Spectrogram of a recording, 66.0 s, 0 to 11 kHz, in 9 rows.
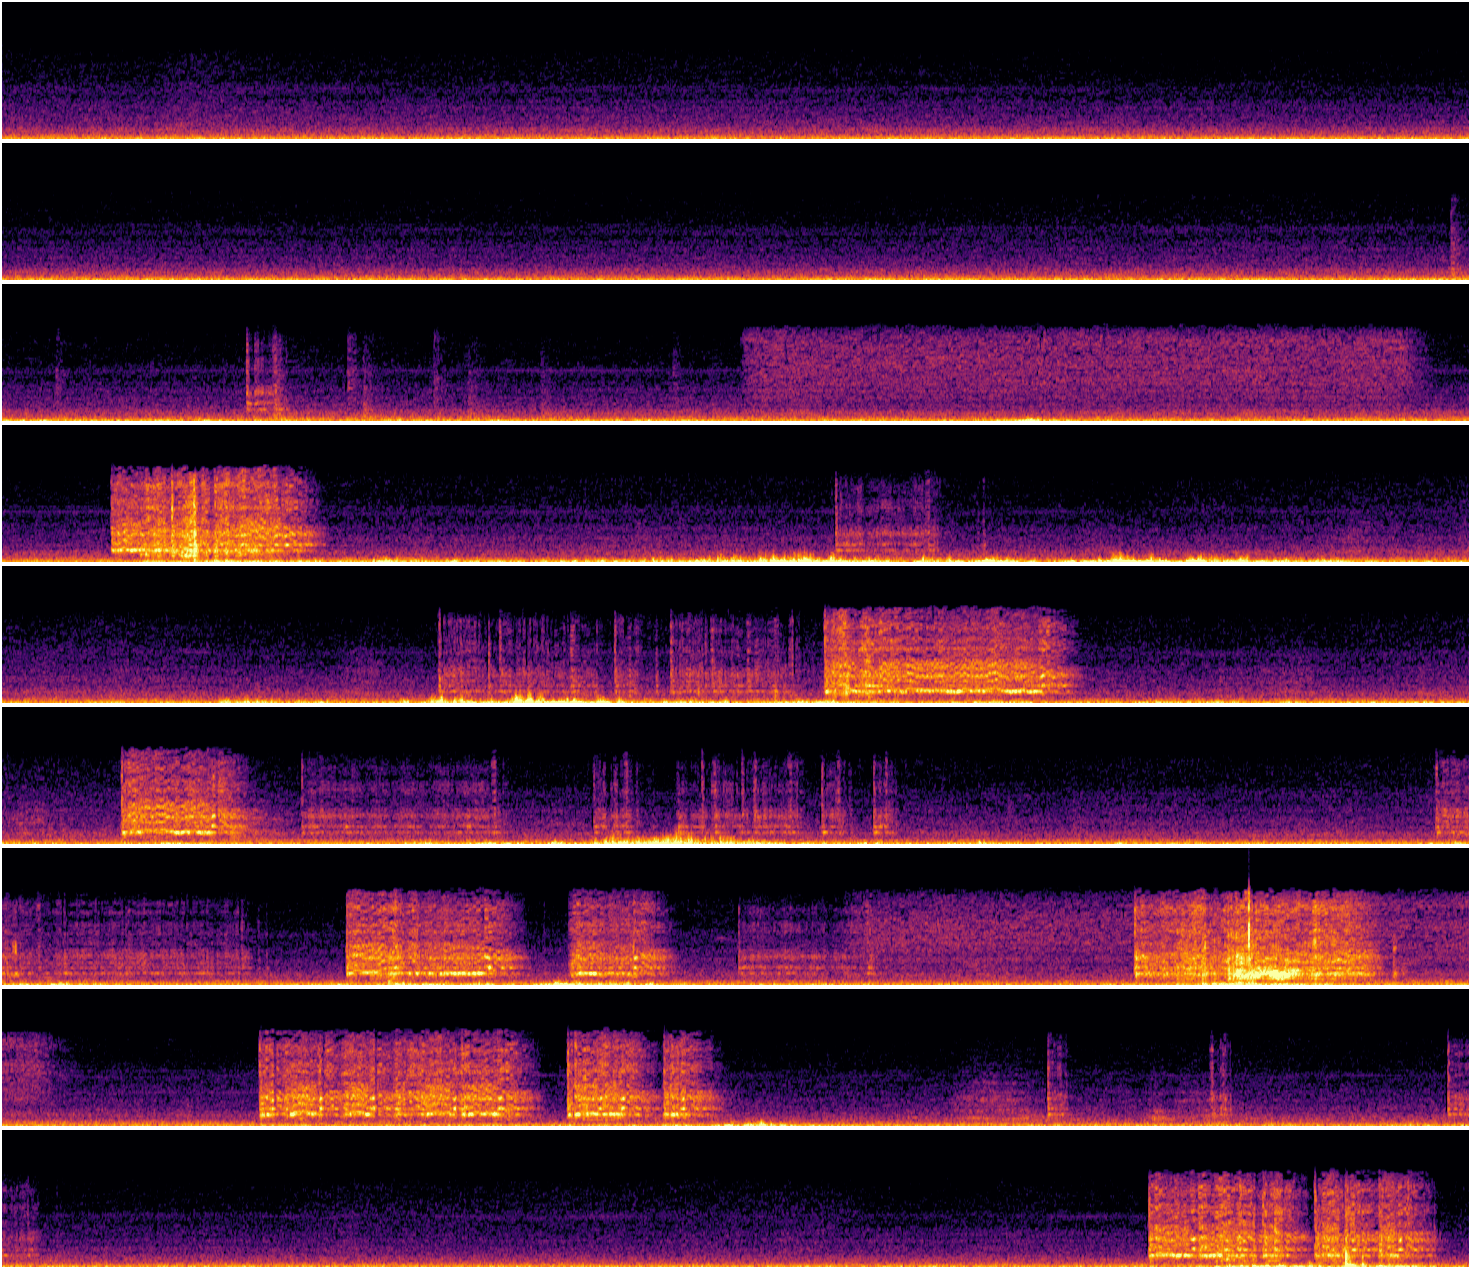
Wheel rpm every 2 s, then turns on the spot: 0, 0, 0, 0, 0, 0, 0, 0, 0, 0, 0, 70, 0, 10, 0, 10, 70, 40, 40, 30, 10, 0, 60, 70, 30, 70, 70, 40, 0, 10, 0, 0, 60.
38-40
